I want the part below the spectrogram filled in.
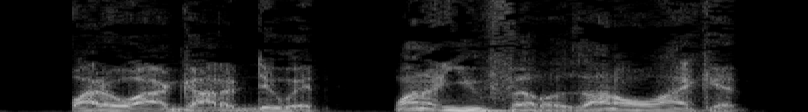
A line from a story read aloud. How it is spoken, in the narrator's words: Uncle John said sullenly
